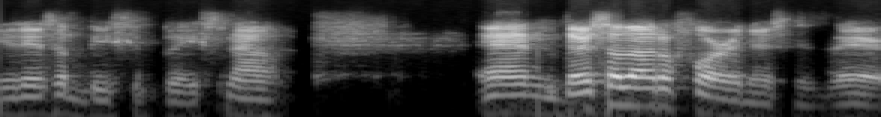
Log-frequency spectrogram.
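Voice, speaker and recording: A man with a Filipino accent at a moderate pace. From Philippines. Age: 20s. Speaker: assistant language teacher. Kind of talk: interview. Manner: hesitant, many fillers.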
